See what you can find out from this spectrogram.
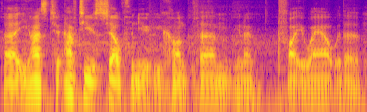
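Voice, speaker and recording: A man with a deep voice chats casually as a gaming co-host. His way of talking is informal and jokey, with a teasing edge. Music plays quietly behind him. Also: lively intonation, quick pace. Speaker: let's play co-host. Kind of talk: casual chat over gameplay.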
